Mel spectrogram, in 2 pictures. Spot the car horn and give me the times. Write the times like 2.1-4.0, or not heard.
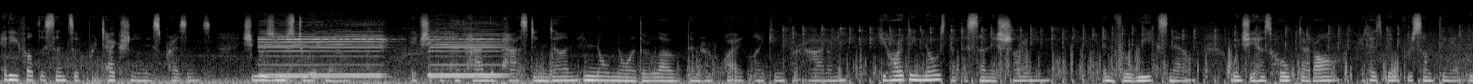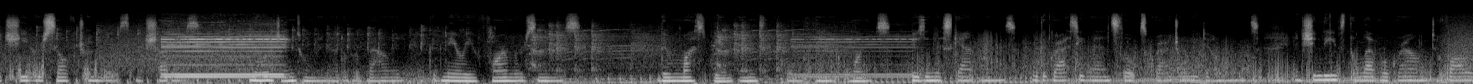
2.5-5.2, 16.3-17.6, 22.6-24.1.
